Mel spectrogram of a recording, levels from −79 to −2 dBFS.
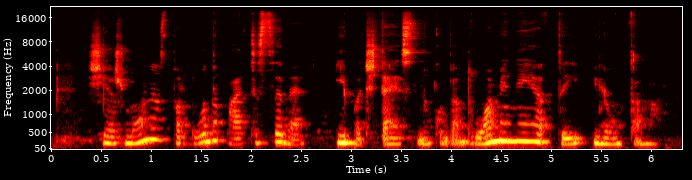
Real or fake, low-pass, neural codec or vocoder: real; 19.8 kHz; none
